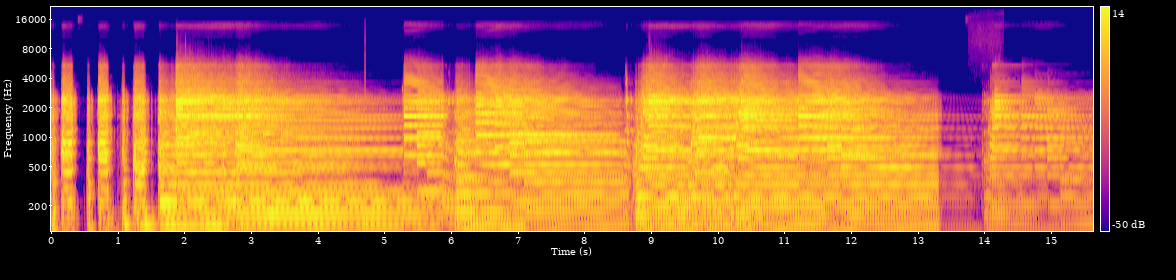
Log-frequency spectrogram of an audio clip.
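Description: A 1978 Ibanez Iceman electric guitar played through distortion and a 1976 Roland DC-50 digital chorus, with loud, sustained, swirling chords ringing continuously after a few quick stabs, briefly cutting out near the end before resuming.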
